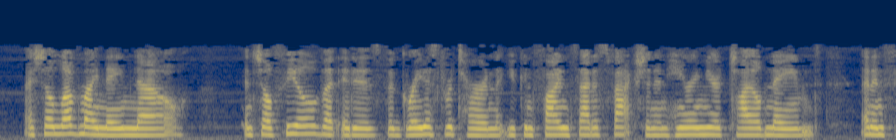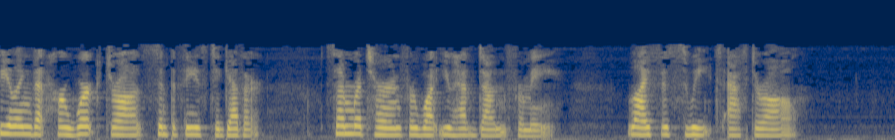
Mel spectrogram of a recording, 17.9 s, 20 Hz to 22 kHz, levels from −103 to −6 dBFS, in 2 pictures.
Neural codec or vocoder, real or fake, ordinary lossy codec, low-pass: none; real; MP3, 24 kbps; 7.2 kHz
